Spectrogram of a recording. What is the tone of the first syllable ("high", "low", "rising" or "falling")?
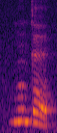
high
